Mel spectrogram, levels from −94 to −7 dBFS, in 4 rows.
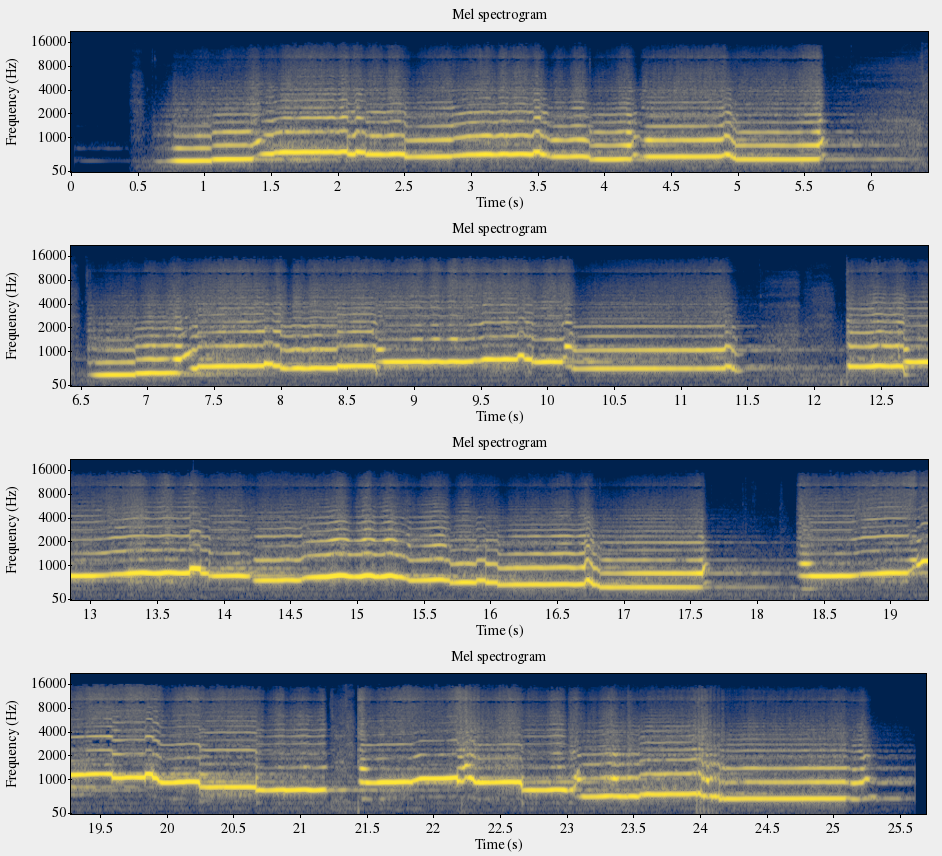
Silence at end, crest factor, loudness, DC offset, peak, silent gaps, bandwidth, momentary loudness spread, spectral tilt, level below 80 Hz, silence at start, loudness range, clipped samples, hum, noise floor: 0.4 s; 12 dB; -12 LUFS; under 0.1%; 0 dBFS; none; 13.5 kHz; 7 LU; -3.5 dB/octave; -66 dBFS; 0.7 s; 5 LU; under 0.1%; none; -66 dBFS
